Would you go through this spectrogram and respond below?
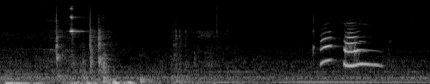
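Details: A cat meows twice near the end, a short note and then a longer one falling in pitch, after soft knocks and quiet room noise.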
